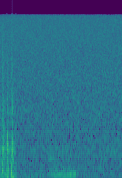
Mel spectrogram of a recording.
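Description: Steady hiss of TV-style white-noise static used as a video transition, opening with a fast stuttering rattle that stops about a third of a second in.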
